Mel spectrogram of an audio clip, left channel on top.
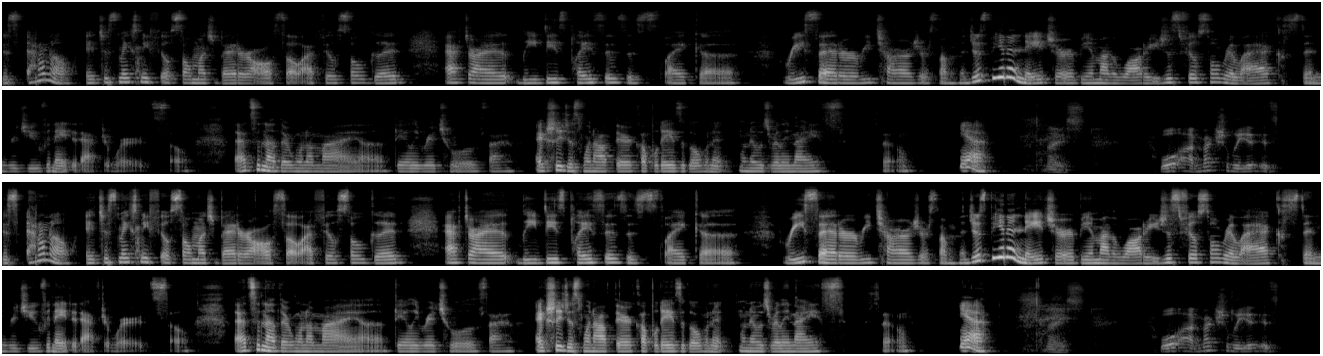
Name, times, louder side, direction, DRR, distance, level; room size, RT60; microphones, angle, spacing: voice 1, 0.0-14.8 15.1-21.6 22.1-22.3 22.8-23.1 23.4-23.7, right 5 dB, 45° right, 0.3 m, -29 dB
voice 2, 23.6-24.4 24.6-25.9, equal, ahead, 0.7 m, -41 dB
7.7 x 3.9 x 3.3 m
head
